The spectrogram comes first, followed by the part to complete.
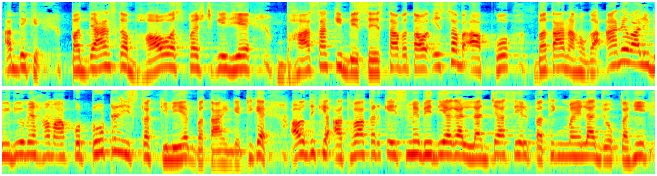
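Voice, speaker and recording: A male teacher walking students through exam questions, calling them friends and saying "theek hai" often, reading verse lines slowly. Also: high-pitched, animated, a bit bright. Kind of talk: exam-prep lesson walkthrough.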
